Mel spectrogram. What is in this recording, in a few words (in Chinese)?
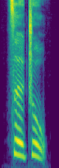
"自助", Chinese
